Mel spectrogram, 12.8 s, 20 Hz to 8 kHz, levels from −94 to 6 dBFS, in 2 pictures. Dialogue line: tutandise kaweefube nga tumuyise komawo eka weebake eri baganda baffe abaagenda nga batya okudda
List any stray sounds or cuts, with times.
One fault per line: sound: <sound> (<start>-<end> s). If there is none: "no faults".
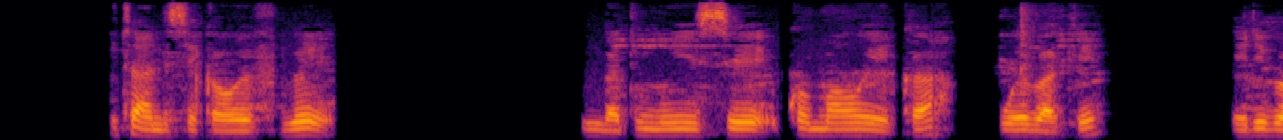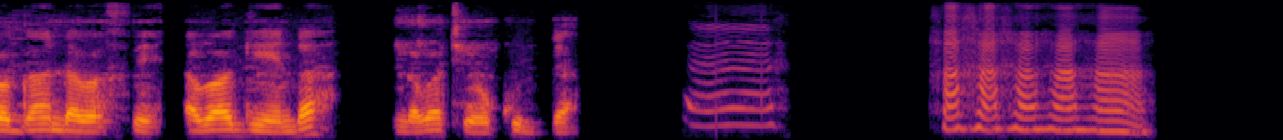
sound: laugh (9.8-10.4 s)
sound: laugh (11.1-12.2 s)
